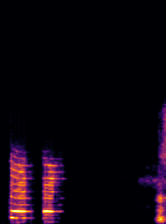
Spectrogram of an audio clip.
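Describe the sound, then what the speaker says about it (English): Two short, loud air horn blasts in quick succession, then a brief pause before a third blast starts abruptly. "I'll give you an air horn."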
